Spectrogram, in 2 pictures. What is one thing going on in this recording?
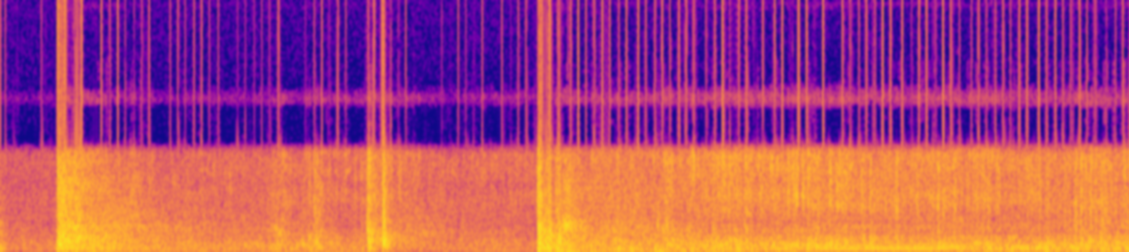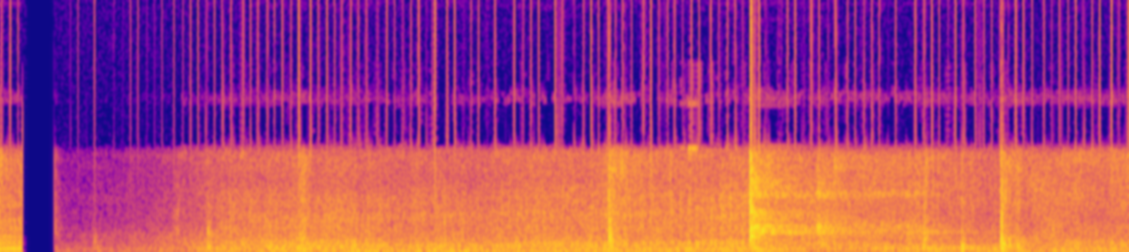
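A skateboard deck clacks and grinds on a metal rail.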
